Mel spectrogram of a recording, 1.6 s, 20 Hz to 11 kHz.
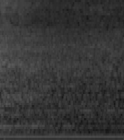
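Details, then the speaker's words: Microwave after repair (rusted magnetron seat area sanded with 220 grit and repainted), heating water, which steams: even low hum with steady fan rush, no snapping or crackling. Normal operation. "nenhum barulho normal liou aí ó esquentando normal a fumaça aí ó água quente funcionando tudo perfeitamente"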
